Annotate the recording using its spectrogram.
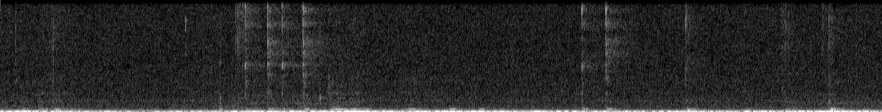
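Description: Faint clicks of a computer mouse and keyboard as keyframes are selected, copied and pasted, a cluster about a second in and a few more near the end, over a steady low electrical hum.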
